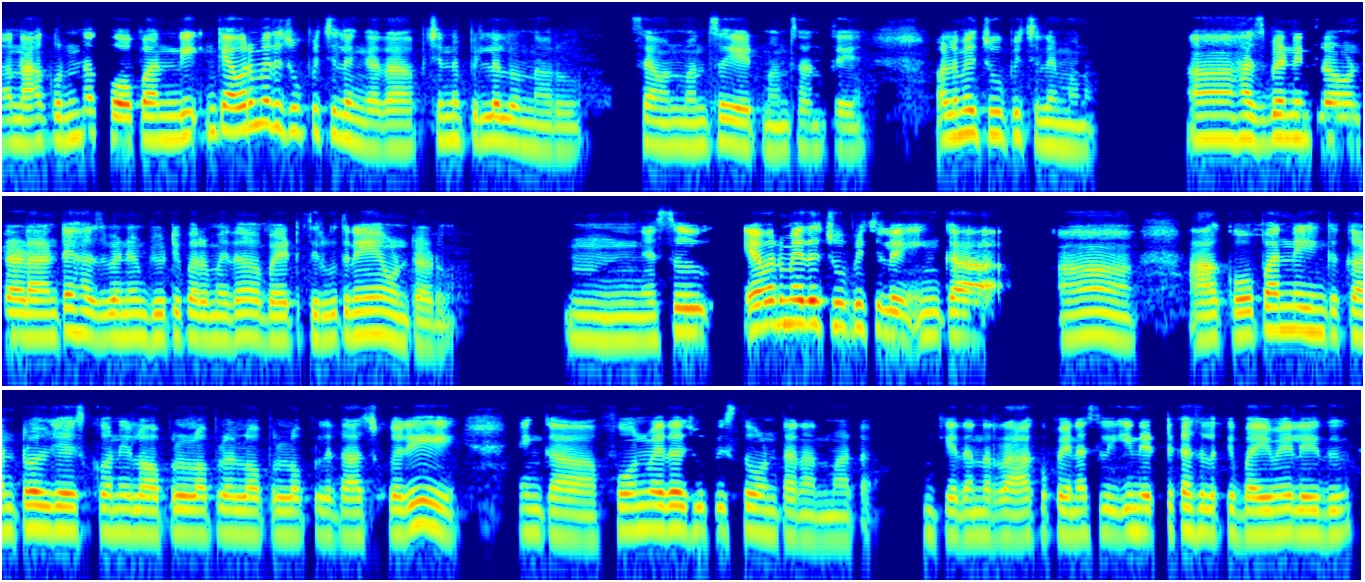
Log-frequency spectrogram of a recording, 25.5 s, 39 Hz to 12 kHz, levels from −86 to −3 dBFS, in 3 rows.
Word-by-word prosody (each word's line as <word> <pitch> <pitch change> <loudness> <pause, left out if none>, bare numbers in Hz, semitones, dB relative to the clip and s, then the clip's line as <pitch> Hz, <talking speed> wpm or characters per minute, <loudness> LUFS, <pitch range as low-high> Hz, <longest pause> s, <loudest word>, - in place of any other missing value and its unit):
నాకున్న 190 +5 -1
కోపాన్ని 190 +2 +4
ఇంకెవరి 255 +2 +5
మీద 305 -2 +4
చూపిచ్చలేం 230 -6 -2
కదా! 150 0 -1 0.2
చిన్న 190 0 -3
పిల్లలున్నారు. 165 -7 -2 0.4
7 160 -2 -3
మంత్స్, 165 +3 -4
8 155 - -1
మంత్స్ 145 +1 -8
అంతే. 145 -1 -8 0.5
వాళ్ళ 195 +2 +1
మీద 230 - +3
చూపిచ్చలేం 185 -7 -3
మనం. 145 -2 -11 0.6
ఆహ్, 200 0 +2
హస్బెండ్ 200 +2 +2
ఇంట్లో 195 0 0
ఉంటాడా 180 -1 +3
అంటే, 175 +4 +1
హస్బెండేమో 175 0 -1
డ్యూటీ 170 +1 -2
పని 165 -1 0
మీద, 160 +2 -3 0.2
బయట 160 -1 0
తిరుగుతునే 175 +3 +1 0.2
ఉంటాడు. 135 -4 -5 0.8
హ్మ్. 155 -1 -6
య - - -1
సు 205 - +4 0.5
ఎవరి 255 +3 +6
మీదా 255 0 +10
చూపిచ్చలే. 220 -5 +1 0.2
ఇంక 180 0 -2 0.8
ఆ! - - -2 0.8
ఆ - - +6 0.2
కోపాన్ని 210 +4 +3
ఇంక 190 -2 -5
కంట్రోల్ 180 +1 +3
జేసుకొని, 170 -1 0
లోపల 160 +1 -1
లోపల, 160 +1 -3
లోపల, 155 0 -4
లోపలే 155 0 -7
దాచుకొని, 160 +6 0 0.6
ఇంకా 155 -2 -3 0.3
ఫోన్ 175 0 -1
మదే 185 0 +6
చూపిస్తూ 175 +1 -5
ఉంటాననమాట. 140 -3 -7 0.4
ఇంకేదన్నా 150 -1 -4
రాకపోయినా 155 +2 -2
అసలు 165 +1 -7
ఈ - - +3
నెట్‌కి 175 +2 0
అసలకి 165 -1 -3
భయమే 160 +1 +2
లేదు. 160 0 -1
170 Hz, 140 wpm, -29 LUFS, 155-190 Hz, 0.8 s, మీదా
